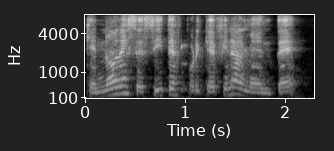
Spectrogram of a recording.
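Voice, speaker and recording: A woman's voice: lowish voice, lively intonation, measured pace, pushed and bright, muffled recording. A woman with an Argentine accent giving opinionated, informal interview answers in a blunt, emphatic way, using coarse slang. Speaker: interview guest.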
